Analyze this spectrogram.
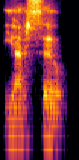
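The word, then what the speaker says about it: θαρσέω: Penulisannya itu Tarseo, T-H-A-R-S-E-O, tapi bacanya Yarseu.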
